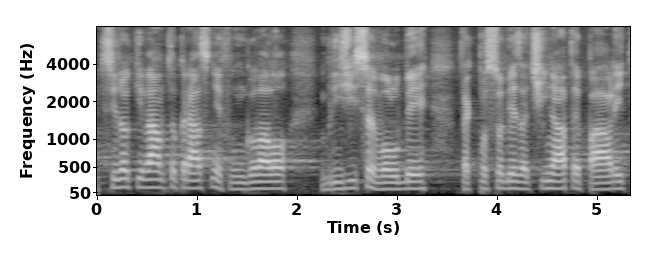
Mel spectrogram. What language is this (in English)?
Czech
